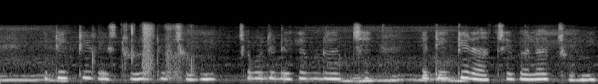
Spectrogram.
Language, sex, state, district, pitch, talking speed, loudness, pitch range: Bengali, female, West Bengal, Kolkata, 240 Hz, 140 wpm, -18 LUFS, 210-260 Hz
